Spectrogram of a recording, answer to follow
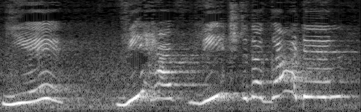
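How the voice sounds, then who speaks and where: A woman's voice: very high voice, sing-song, very slow, full character voice. A woman voicing an eager, curious young child in a children's puppet show. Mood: excited. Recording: echoey hall, background noise.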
